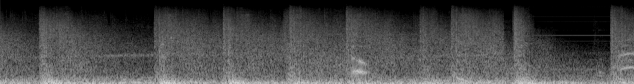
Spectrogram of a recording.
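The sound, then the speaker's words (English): Heavy cannon booms in a video game, fired at incoming ships. Many loud blasts land at uneven intervals over a dense, continuous rumble of battle noise. “I was trying to use the cannon to blow up the ships that are coming in. But then they blew me up.”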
